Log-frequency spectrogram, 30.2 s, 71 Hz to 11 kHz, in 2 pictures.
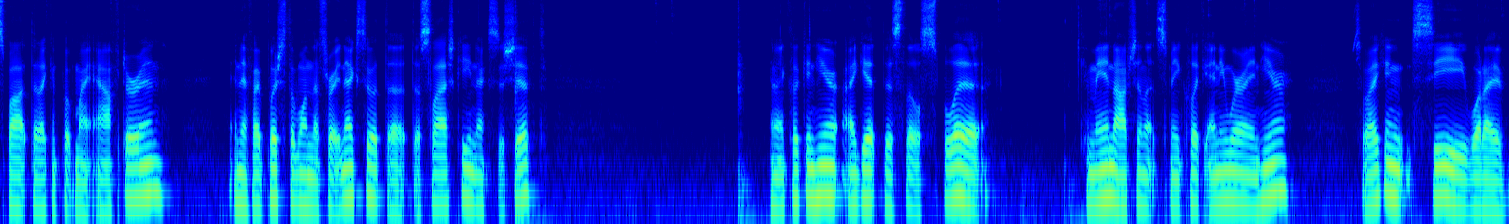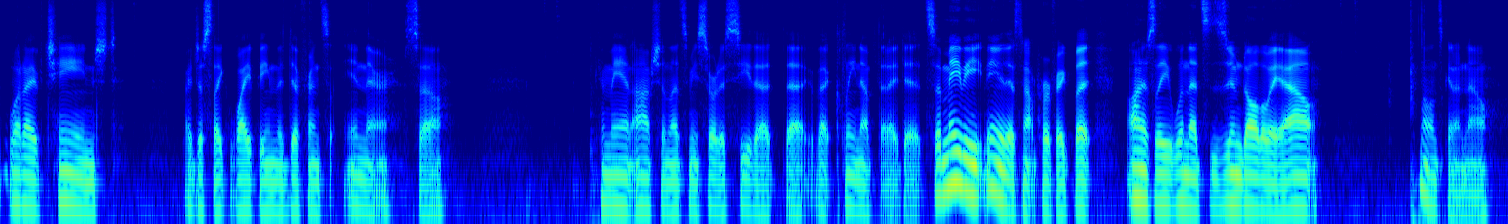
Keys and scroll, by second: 5.3 /, 7.4 /, 29.3 super+,.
